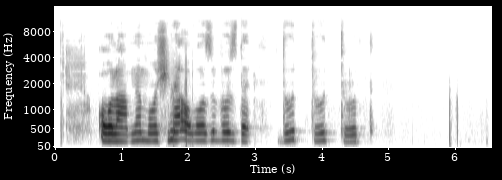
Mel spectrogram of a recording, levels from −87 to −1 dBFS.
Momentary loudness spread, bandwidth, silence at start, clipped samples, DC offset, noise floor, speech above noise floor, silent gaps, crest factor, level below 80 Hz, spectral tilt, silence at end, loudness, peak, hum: 20 LU; 10.5 kHz; 0.65 s; under 0.1%; under 0.1%; -81 dBFS; 57 dB; none; 22 dB; -80 dBFS; -6 dB/octave; 2 s; -24 LUFS; -6 dBFS; none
